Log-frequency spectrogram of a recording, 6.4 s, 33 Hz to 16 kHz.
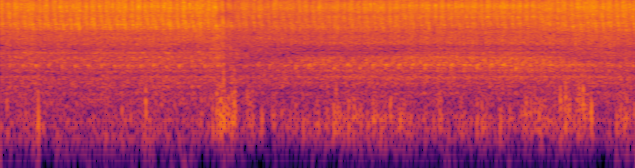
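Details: BMW E30 325i petrol six idling with blown head gasket: rough idle, uneven low puffs and knocks over hissy engine note; compression test showed all six cylinders losing pressure.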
